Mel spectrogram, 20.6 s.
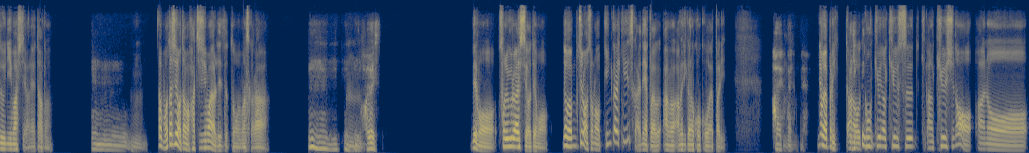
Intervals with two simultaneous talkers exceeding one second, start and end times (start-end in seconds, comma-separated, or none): none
